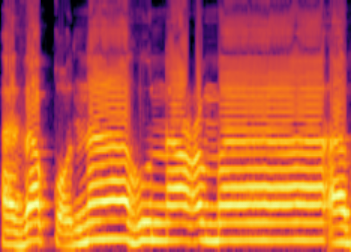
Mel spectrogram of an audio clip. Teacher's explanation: بعد حمزہ اسی کلمے میں ہے۔ یہاں پر دیکھیں ذال اذق، یہ قاف میں قلقلہ کریں گے اور نون کو کھینچیں گے ایک الف کے برابر،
